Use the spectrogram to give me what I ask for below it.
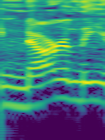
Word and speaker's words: Gnarly: Presented as it is by the GWA, the Gnarly Wrestling Aisle. That's right, the only fictional pro wrestling promotion with 3 silent letters making up its acronym.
